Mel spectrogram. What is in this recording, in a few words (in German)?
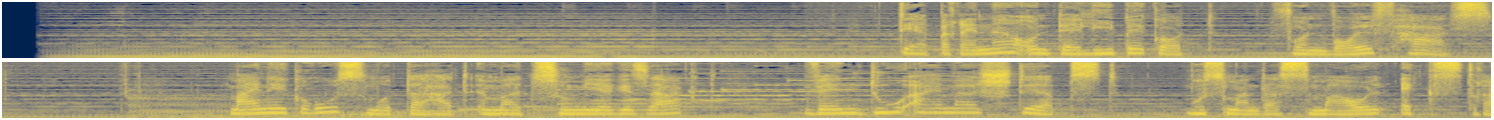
Hoerspiel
